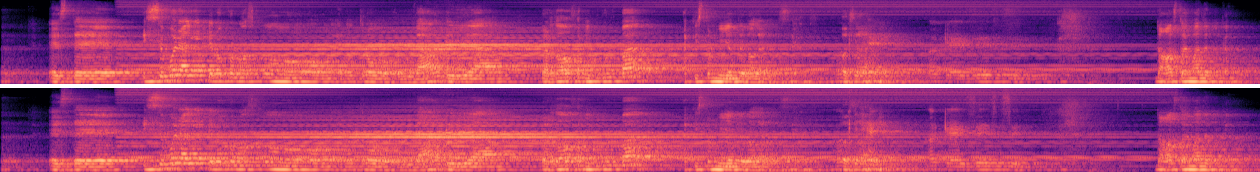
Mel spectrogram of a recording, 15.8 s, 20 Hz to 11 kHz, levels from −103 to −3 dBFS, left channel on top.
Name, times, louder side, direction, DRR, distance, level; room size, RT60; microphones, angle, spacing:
voice 1, 0.6-6.3 6.8-8.1 8.5-11.0 13.2-13.7 14.4-15.4, equal, 25° left, 2 dB, 0.6 m, -25 dB
sound 1, 1.4-14.7, right 2 dB, 20° right, 0.6 m, -30 dB
voice 2, 10.4-11.1 11.5-12.8 13.1-13.5, right 1 dB, 60° right, 3 dB, 0.8 m, -33 dB
8.4 x 4.4 x 6.9 m, 2.9 s
head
